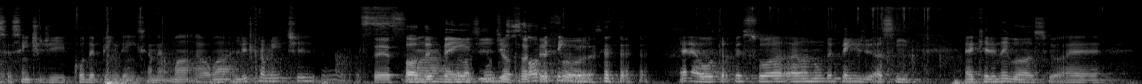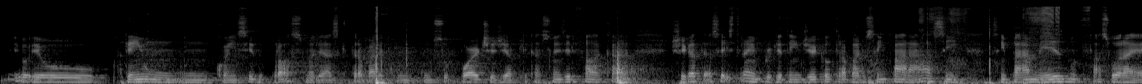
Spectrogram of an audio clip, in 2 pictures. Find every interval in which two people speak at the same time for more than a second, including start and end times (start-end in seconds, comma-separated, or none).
4.0-6.0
